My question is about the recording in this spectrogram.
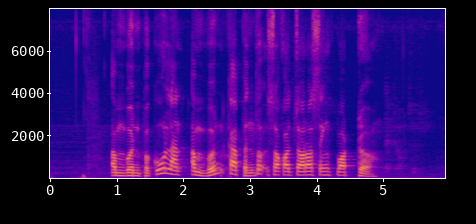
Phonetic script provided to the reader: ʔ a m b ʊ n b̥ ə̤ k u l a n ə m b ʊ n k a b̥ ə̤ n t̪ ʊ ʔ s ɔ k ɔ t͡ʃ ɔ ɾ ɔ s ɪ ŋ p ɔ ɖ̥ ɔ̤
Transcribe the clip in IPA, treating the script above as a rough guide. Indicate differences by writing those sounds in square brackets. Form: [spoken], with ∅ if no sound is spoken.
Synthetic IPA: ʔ [ə] m b ʊ n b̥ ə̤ k u l a n ə m b ʊ n k a b̥ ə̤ n t̪ ʊ ʔ s ɔ k ɔ t͡ʃ ɔ ɾ ɔ s ɪ ŋ p ɔ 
